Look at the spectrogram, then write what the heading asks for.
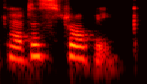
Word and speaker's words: catastrophic: is the noun right but when you turn it into an adjective when the word class is changing you can notice the difference if the pronunciation of the second syllable it is catastrophe a sound is there but this sound is replaced by a sound in the adjective we say catastrophic catastrophic now earlier we stress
